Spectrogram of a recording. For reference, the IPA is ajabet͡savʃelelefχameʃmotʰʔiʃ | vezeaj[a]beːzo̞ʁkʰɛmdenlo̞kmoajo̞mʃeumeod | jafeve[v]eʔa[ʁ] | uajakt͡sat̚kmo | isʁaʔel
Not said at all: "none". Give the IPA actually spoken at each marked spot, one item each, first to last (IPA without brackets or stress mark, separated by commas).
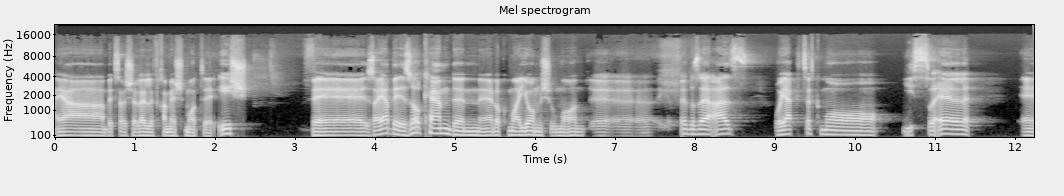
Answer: a, z, z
